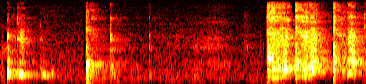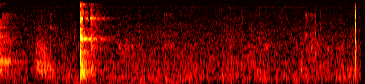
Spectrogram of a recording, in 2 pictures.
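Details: A baby at breakfast, eating yogurt, gives several short, abrupt coughs in a quiet indoor room, with brief pauses between them; an infant cough.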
